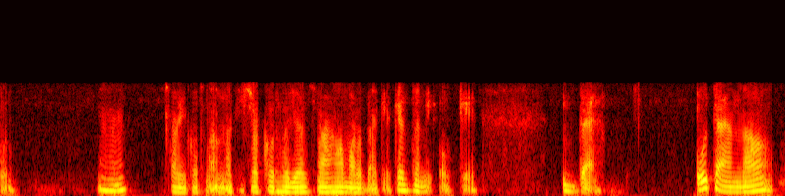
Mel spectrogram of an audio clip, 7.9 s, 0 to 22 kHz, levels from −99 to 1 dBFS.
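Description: Tandem speech coding throughout: G.729A, then GSM full rate twice, each re-coding earlier damage, leaving rough, warbly, muffled speech with nothing above 3.8 kHz.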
